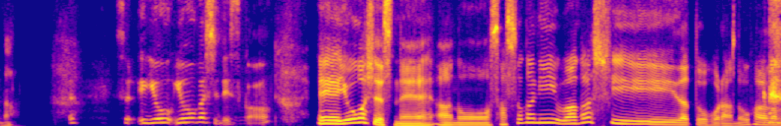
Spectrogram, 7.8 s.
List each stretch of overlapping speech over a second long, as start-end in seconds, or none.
none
